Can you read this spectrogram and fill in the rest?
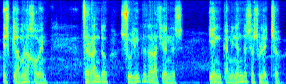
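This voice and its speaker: A man with a Spanish accent narrating a suspenseful radio drama in a slow, grave, measured way. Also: rumbling low, a little mellow, a little hiss or hum. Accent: Spain.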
